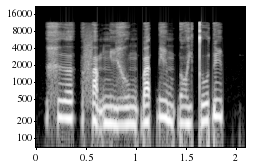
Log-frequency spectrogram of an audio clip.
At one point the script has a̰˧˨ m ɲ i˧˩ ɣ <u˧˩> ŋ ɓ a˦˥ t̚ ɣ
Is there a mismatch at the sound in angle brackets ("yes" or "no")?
no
